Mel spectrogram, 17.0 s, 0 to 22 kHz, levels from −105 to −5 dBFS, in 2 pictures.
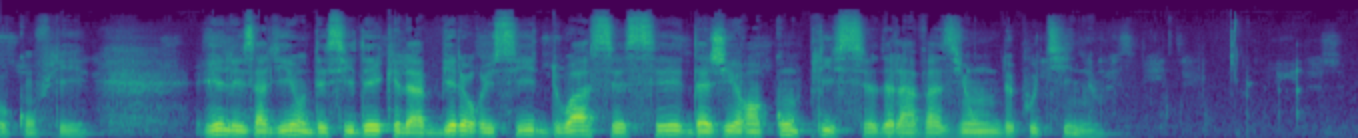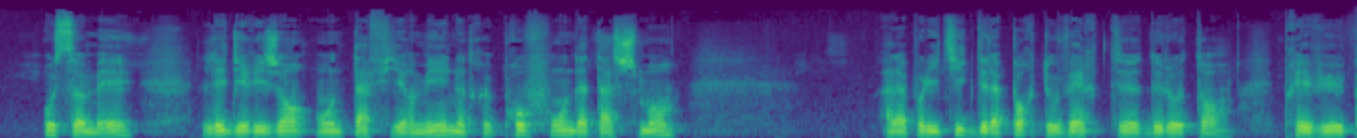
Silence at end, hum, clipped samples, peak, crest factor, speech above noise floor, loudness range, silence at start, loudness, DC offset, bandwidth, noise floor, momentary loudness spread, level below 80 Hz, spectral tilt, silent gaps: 0 s; none; under 0.1%; -12 dBFS; 18 dB; 40 dB; 7 LU; 0 s; -30 LUFS; under 0.1%; 16 kHz; -70 dBFS; 14 LU; -68 dBFS; -4.5 dB/octave; none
